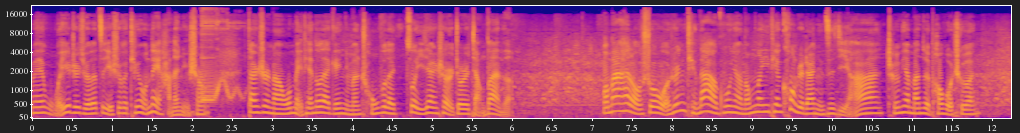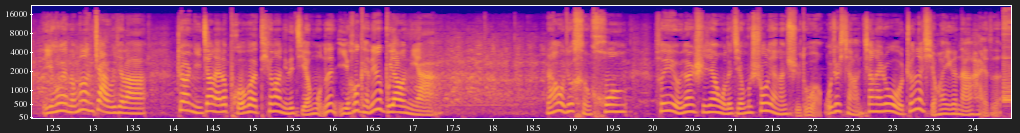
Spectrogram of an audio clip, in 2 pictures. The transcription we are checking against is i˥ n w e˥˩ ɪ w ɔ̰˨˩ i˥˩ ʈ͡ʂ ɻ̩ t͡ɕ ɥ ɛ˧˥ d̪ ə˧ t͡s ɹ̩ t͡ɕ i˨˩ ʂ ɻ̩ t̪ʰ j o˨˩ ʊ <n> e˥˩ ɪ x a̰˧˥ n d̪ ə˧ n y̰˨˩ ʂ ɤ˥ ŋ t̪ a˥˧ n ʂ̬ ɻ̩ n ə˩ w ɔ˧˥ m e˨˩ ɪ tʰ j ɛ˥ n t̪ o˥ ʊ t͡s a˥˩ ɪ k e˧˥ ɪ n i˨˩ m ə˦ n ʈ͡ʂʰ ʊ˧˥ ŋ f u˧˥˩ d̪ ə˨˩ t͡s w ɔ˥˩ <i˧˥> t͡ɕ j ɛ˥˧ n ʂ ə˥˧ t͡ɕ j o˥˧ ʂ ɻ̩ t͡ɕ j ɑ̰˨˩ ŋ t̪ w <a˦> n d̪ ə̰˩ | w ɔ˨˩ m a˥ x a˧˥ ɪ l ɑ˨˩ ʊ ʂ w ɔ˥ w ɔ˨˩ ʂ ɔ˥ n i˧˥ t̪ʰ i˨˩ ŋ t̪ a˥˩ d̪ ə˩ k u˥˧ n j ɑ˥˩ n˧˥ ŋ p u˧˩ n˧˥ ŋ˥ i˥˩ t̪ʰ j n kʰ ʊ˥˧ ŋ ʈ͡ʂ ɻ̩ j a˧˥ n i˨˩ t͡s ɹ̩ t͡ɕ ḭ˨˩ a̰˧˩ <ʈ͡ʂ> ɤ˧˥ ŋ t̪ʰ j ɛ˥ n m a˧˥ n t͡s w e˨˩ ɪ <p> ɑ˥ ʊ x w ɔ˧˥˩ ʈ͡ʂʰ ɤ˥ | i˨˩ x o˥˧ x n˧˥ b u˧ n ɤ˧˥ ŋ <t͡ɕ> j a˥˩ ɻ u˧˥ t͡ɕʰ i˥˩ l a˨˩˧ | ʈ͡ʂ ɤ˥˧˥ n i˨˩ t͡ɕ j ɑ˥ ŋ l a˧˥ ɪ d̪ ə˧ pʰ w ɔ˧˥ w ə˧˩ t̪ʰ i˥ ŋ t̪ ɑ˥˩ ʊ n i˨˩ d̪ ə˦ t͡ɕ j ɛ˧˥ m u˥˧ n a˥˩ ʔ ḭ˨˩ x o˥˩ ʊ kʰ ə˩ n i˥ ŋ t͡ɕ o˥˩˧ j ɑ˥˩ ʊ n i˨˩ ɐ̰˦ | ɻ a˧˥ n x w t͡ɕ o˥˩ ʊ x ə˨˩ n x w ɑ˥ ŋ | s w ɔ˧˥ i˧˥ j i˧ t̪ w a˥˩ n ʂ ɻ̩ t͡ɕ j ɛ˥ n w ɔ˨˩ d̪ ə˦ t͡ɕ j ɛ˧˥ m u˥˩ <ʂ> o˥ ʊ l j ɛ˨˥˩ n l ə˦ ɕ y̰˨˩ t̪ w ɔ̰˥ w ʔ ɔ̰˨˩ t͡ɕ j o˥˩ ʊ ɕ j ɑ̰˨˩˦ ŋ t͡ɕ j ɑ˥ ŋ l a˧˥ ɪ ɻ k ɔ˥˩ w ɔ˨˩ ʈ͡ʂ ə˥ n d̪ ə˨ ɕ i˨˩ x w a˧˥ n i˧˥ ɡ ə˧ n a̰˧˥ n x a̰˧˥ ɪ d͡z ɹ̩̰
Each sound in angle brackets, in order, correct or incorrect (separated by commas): correct, correct, incorrect, incorrect, incorrect, correct, correct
